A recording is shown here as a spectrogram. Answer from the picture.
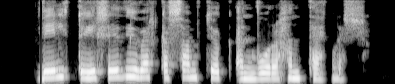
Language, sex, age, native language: Icelandic, female, 20-29, Icelandic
